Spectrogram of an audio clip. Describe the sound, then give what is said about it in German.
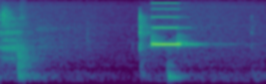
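A single loud, steady electronic beep from a microwave oven, lasting about a quarter second, preceded by a soft click or thud, with nobody speaking. “Okay, wir dürfen jetzt nur noch Effekte nutzen. Mikrowelle.”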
